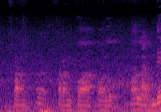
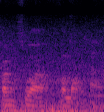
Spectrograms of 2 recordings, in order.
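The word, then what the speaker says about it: François Hollande: itu FR ya Han itu FR hande kalau kita bacanya tapi yang benarnya franois holl Mas Solong ee jadi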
